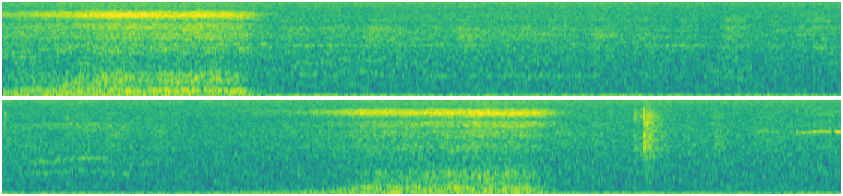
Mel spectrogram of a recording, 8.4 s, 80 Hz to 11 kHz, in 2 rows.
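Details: Snoring during sleep, recorded 2024-06-16: two low rattling snores about five seconds apart over a steady low background hum.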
